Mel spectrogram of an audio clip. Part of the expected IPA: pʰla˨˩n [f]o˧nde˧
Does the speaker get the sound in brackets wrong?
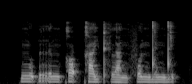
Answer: no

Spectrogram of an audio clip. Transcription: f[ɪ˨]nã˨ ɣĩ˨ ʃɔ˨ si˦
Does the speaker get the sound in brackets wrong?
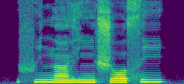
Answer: yes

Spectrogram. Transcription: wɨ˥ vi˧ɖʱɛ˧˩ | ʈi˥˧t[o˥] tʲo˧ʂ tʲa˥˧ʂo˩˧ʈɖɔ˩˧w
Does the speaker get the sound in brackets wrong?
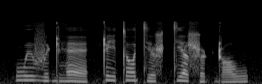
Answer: no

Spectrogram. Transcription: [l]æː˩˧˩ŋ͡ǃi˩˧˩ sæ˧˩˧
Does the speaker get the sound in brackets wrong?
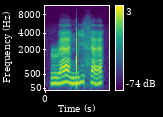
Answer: yes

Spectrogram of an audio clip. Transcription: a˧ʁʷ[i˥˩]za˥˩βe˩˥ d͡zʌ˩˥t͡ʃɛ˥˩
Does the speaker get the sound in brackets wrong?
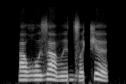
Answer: yes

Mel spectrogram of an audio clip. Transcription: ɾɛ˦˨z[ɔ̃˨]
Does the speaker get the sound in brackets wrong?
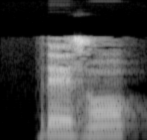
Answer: yes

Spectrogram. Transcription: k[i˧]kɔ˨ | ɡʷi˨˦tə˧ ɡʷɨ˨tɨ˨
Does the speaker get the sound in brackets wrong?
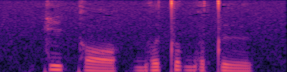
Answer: no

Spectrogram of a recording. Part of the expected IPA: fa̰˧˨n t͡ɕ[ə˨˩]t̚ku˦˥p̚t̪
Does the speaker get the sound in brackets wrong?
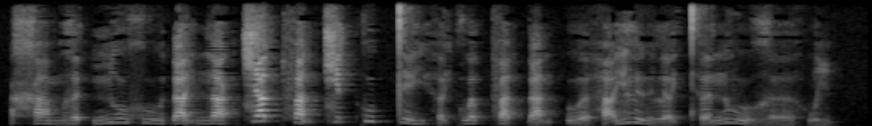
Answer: yes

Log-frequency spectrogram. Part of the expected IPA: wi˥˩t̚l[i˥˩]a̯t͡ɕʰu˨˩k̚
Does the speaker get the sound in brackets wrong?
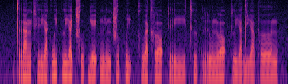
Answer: yes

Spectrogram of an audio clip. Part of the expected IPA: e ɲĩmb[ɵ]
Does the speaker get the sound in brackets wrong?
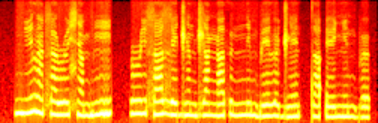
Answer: no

